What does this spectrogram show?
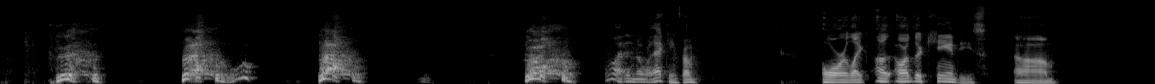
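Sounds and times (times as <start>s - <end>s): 
speech: 0.6s - 1.1s, 1.8s - 2.6s, 6.1s - 7.1s, 8.2s - 10.6s
person sneezing: 1.8s - 2.6s, 3.2s - 3.7s, 5.2s - 5.8s.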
